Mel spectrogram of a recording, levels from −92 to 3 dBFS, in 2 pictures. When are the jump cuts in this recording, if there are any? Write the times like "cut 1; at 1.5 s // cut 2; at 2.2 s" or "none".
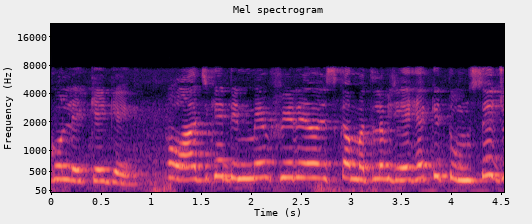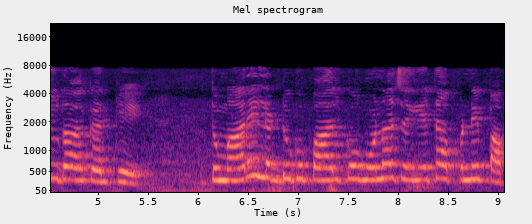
cut 1; at 1.0 s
